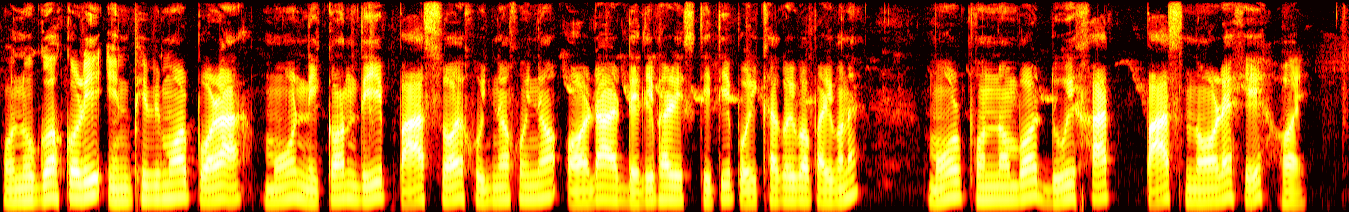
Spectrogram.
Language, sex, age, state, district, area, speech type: Assamese, male, 18-30, Assam, Majuli, urban, read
